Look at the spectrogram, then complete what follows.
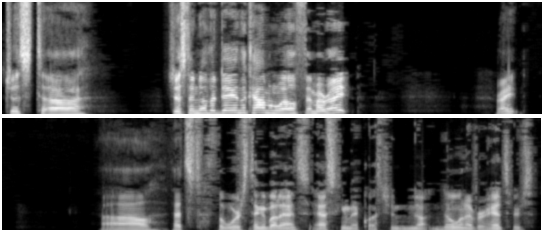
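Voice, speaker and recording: A man's voice: on the high side, a little slow, long pauses, dry recording, clean studio sound. An actor playing a shy, awkward young radio DJ in a game, stammering and trailing off as he hesitantly reads the news. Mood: flustered, nervous.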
